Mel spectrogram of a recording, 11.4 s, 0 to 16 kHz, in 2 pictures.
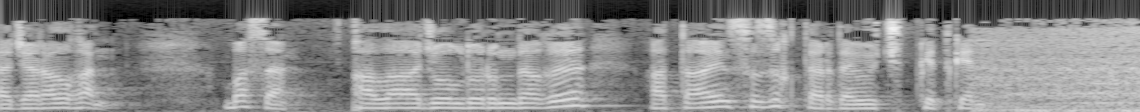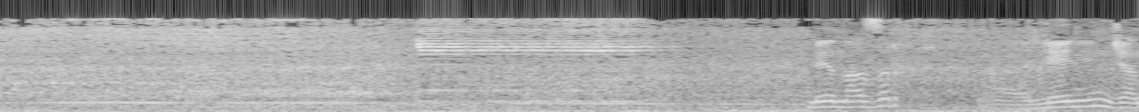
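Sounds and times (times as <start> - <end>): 
speech: 0.0 - 5.3, 9.8 - 11.3
traffic engine rumble at a city street intersection in Osh: 4.8 - 11.3.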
